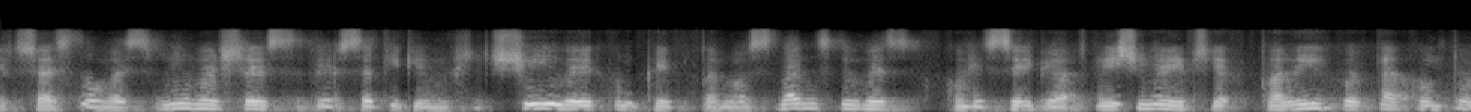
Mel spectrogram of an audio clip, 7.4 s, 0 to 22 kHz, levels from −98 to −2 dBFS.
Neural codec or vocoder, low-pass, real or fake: codec, 16 kHz, 0.5 kbps, FreqCodec, smaller model; 7.2 kHz; fake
